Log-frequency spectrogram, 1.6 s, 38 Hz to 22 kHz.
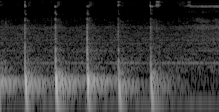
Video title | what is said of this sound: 5 Cozy Sourdough Recipes for Just $5 - Bread, Bagels, Pizza & More | hollow sound? That's how you know it's perfect.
